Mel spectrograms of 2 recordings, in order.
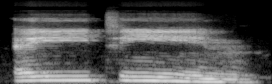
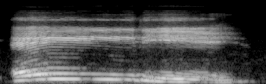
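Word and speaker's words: eighteen: all right six times three equals 18 don't forget the teen at the end 18 18 18 that we don't confuse with 80 okay 80 and 18 okay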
